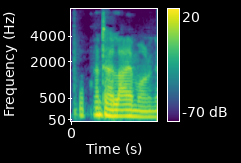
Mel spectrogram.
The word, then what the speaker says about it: Pantalaimon: Äh, Pantalamion. Pantalaimon? Wie spricht man das aus? Pantalaimon? Pantalaimon, genau.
